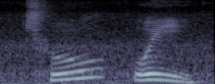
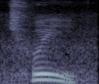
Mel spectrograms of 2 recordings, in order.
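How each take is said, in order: First: The two syllables are said as separate parts. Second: The two syllables run together into one sound. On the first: "ये एक्चुअली में वर्ड है" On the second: "अगर हम इसे फ्लो में पढ़ेंगे तो ये बनेगा"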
